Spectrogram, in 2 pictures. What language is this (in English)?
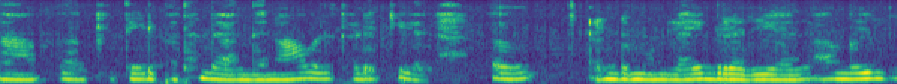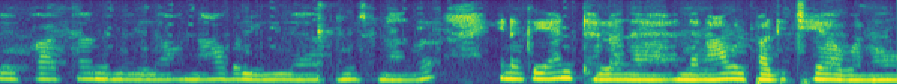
Tamil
